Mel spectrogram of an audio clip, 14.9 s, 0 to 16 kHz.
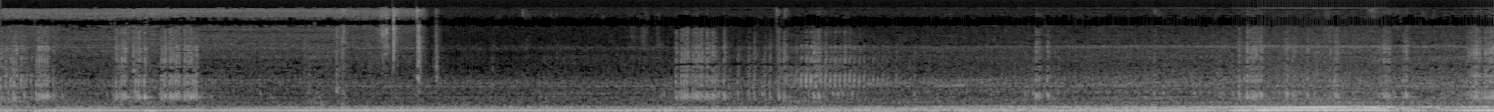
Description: At roughly around 1000 RPM Rattling noise starts coming from under the dashboard (more on the passenger side so it seems) when cruising/letting off gas pedal.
